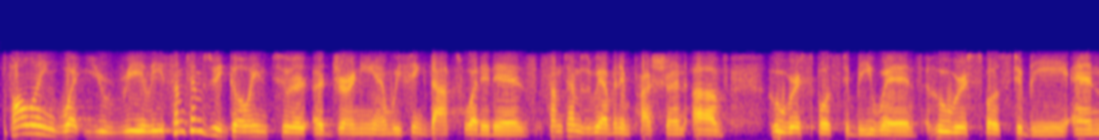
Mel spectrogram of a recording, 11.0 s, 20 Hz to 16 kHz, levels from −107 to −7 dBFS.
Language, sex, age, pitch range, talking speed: English, male, 30-49, 110-130 Hz, 190 wpm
